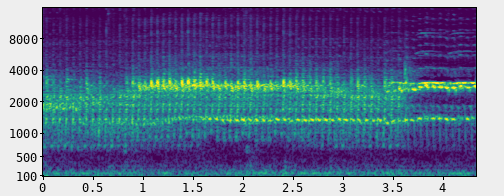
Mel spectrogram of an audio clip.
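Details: Waterslager canaries in song training, grouped in bird combinations to shape melody, tone, depth and tempo: a continuous rolling, bubbling warble holding steady mid and high tones, briefly shifting to a brighter, higher pattern near the end.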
